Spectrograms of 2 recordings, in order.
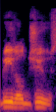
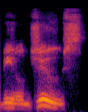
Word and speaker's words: Betelgeuse: It looks like Betelgeuse, but it is pronounced Beetlejuice, I'm told. But, well, YouTube tells us, as YouTube tells us, that it is still pronounced Beetlejuice.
